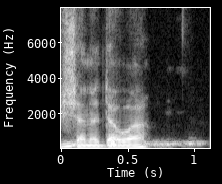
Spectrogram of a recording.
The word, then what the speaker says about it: Shenandoah: And this is at the Shenandoah Community Center. Did I pronounce that properly? Shenandoah?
